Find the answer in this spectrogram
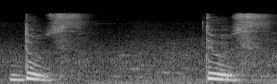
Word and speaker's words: douze: The number 12 is pronounced as douze, douze.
